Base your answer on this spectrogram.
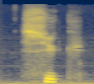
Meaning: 1. juice 2. Ancient volcano of which only the lava dome or a relatively isolated peak remains
- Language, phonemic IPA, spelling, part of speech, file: French, /syk/, suc, noun, Fr-suc.ogg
